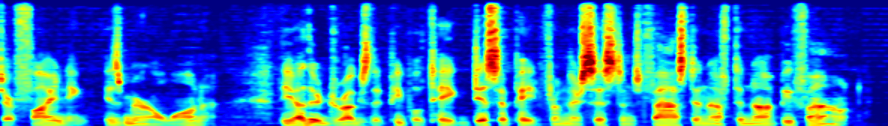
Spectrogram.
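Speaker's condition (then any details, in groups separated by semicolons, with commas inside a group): No condition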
